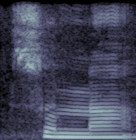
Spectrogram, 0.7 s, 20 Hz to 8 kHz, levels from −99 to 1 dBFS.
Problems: constant background noise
